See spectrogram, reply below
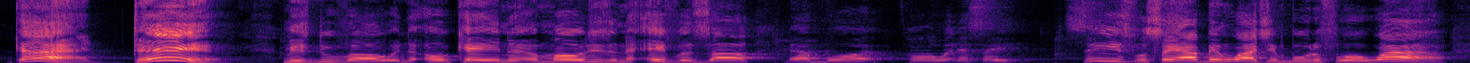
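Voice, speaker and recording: A man hosting a casual livestream, reading viewer comments aloud and reacting with quick asides and laughter. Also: very high-pitched, a bit bright. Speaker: livestream host reading super chats.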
